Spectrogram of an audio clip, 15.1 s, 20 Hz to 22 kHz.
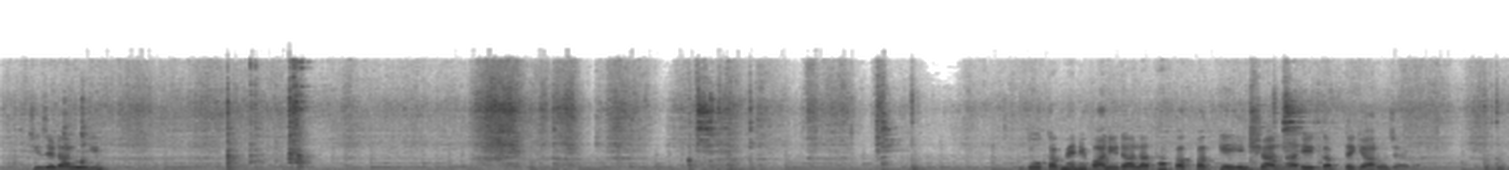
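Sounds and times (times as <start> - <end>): water boiling in a pan: 0.0 - 15.0
spices clinking into a pan: 12.7 - 13.2.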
